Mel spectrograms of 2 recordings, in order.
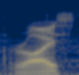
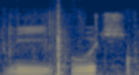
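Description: First: The name is said as one syllable. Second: The name is said as two syllables. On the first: The speaker calls it right. "อ่านว่า Royce นะครับ" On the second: The speaker calls it wrong. "ไม่ใช่"

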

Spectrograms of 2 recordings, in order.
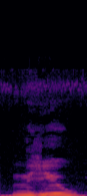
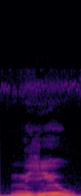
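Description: First: It is said in a British accent. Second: The same.

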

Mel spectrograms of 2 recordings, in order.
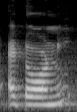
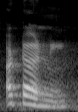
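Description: First: The middle vowel sounds like 'torn'. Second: The middle vowel sounds like 'turn'. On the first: The speaker calls it wrong. "Not अटॉर्नी" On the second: The speaker calls it right. "It's अटर्नी"

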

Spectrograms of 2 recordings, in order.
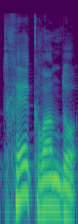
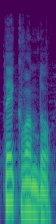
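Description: First: An h sound follows the first t. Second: No h sound follows the first t. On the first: This is the form used in official spelling. "как сейчас пишется" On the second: This is how native speakers say it. "они говорят без буквы «Х», просто тэквондо"

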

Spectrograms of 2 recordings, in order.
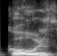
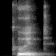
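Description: First: The vowel is long, like in 'gold'. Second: The vowel is short, like in 'good'. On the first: The speaker calls it wrong. "no cold" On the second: The speaker calls it right. "no se pronuncia como se escribe, es could"

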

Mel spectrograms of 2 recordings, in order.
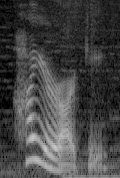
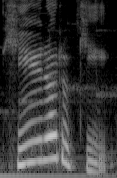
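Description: First: It begins with a 'hai' sound. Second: It begins with a 'hi-e' sound.

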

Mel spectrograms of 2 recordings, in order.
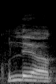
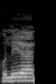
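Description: First: The word is said somewhat heavily, with extra weight. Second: The word is said lightly, without extra weight. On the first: The speaker calls it right. "ਖੁੱਲਿਆ ਥੋੜਾ ਭਾਰਾ ਬੋਲਣਾ ਹੈ" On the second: The speaker calls it wrong. "ਇਸਨੂੰ ਖੁੱਲਿਆ ਨਹੀਂ ਕਹਿਣਾ"

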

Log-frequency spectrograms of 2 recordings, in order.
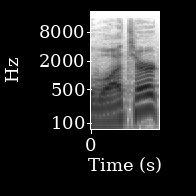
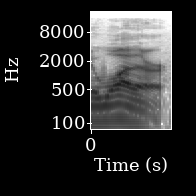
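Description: First: It is said in a standard textbook accent. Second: It is said in an American accent. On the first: "تلفظ استاندارد آموزشیش میشه water" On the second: "تلفظ امریکاییش میشه water"

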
